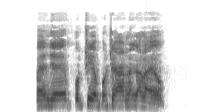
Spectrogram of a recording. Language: Sindhi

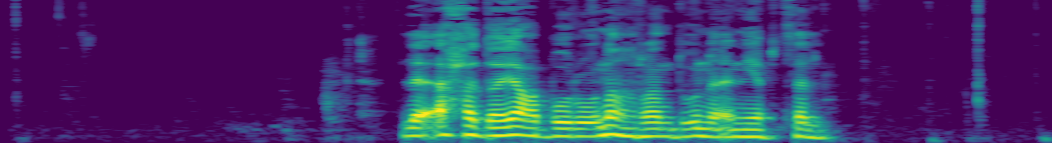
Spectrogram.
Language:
Arabic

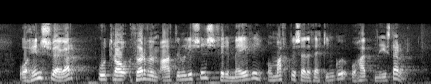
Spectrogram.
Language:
Icelandic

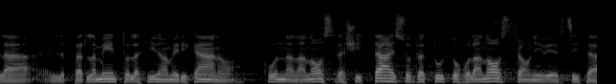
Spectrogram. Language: Italian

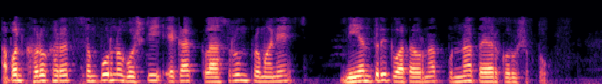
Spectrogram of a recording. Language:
Marathi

